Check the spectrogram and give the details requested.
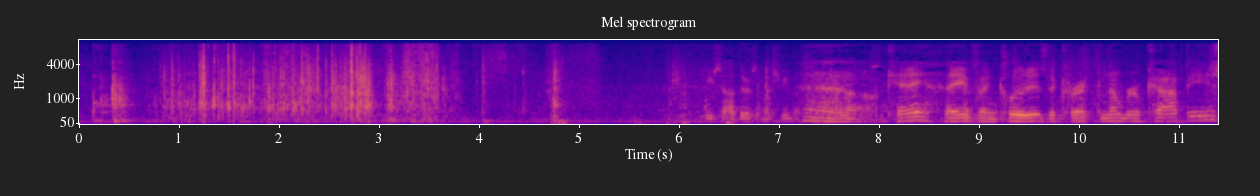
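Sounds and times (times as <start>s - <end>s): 
tear-proof envelope being opened, ripping and rustling: 0.7s - 4.0s
speech: 6.3s - 11.3s.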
